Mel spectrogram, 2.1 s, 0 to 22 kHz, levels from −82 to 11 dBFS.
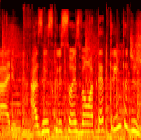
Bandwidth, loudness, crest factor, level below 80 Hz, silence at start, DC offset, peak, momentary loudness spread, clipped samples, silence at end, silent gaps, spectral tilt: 18 kHz; -16 LUFS; 10 dB; -34 dBFS; 0 s; under 0.1%; -6 dBFS; 3 LU; under 0.1%; 0 s; none; -5 dB/octave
